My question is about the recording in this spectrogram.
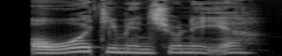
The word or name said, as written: overdimensionere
